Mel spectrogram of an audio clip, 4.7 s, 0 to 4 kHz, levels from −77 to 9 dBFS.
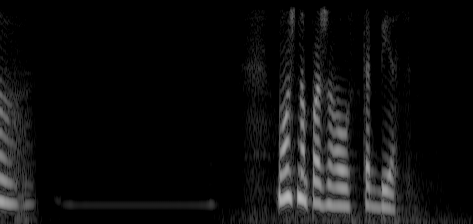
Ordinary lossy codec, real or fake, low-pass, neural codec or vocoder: none; fake; 3.6 kHz; codec, 16 kHz, about 1 kbps, DyCAST, with the encoder's durations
